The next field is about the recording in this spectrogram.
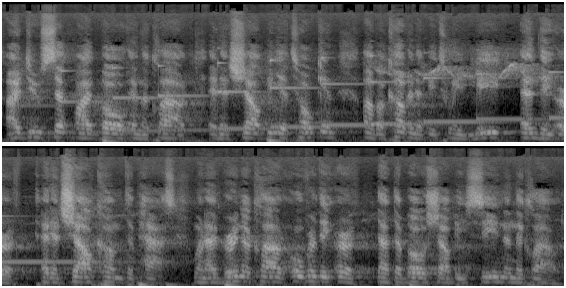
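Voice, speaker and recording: A man's voice: mid-range voice, fairly even intonation, normal speed, few pauses, pitched above the performer's own voice, close to an everyday voice. A man voicing God as a solemn, almighty figure, declaiming in a dramatized scripture reading. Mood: solemn, majestic. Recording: echoing voice with long hall reverb.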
